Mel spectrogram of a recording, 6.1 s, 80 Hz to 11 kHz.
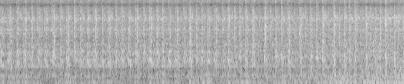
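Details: Scania R400 DC12 truck diesel after an engine rebuild for knocking (head off, cylinder damage): steady, even idle clatter with no knock, building slightly as it warms. Sounds healthy; normal idle after the repair.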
